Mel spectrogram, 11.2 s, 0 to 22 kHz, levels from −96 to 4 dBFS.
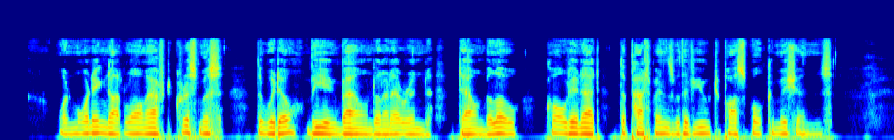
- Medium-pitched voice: No, low, 130 Hz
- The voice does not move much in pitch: Yes, narrow, 1.7 semitones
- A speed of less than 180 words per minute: Yes, average, 140 wpm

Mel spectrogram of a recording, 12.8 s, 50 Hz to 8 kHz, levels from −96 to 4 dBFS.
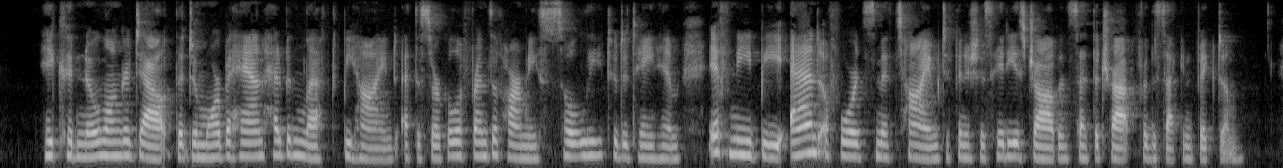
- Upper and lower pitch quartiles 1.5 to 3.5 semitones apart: Yes, average, 3.0 semitones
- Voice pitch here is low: No, medium, 185 Hz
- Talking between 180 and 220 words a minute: Yes, average, 200 wpm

